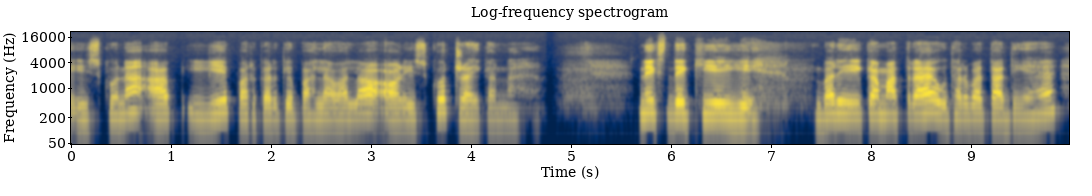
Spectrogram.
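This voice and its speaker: A woman's voice: mid-range voice, smooth, dry recording, clean studio sound. A woman teaching a primary class, patiently spelling out letters and sounds one at a time and mixing English words into her lesson. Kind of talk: slow classroom lesson explaining a chart.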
